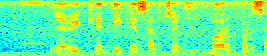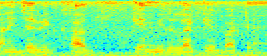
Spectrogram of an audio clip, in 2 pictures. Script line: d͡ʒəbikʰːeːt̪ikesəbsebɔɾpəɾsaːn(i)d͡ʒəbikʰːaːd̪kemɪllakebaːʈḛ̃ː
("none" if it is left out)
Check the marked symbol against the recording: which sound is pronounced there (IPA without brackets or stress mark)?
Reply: i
